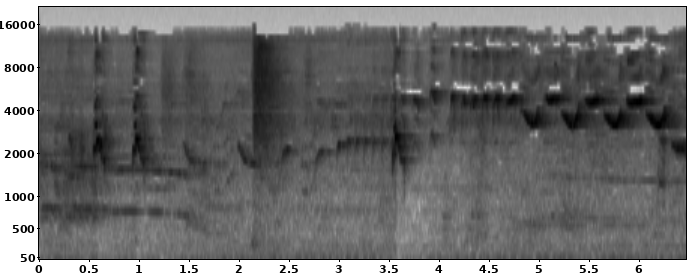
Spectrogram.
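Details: Chinese hwamei song: after some short chirps and steady tones, a run of high, clear whistled notes swoops downward in a repeated pattern several times in a row.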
